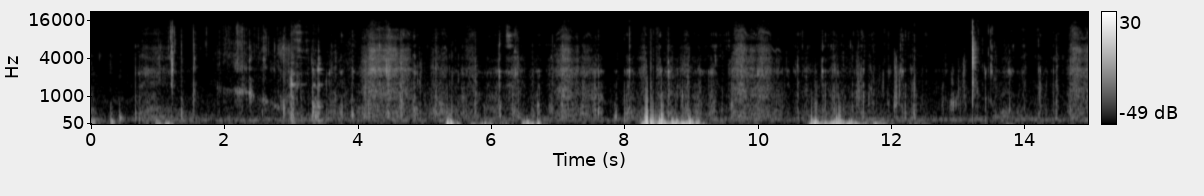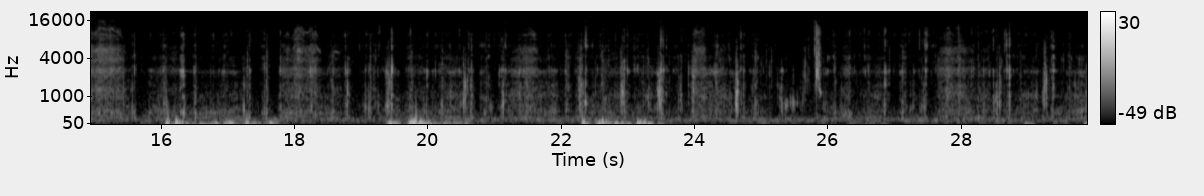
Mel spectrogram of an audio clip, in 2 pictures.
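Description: A person chewing a mouthful of pan-fried sea worm pancake close to the microphone, with many small wet mouth clicks and crunches. A few dull low thumps come and go through the chewing.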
